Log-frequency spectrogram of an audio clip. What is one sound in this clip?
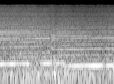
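A racing car engine briefly drops in pitch as a gear shifts up.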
